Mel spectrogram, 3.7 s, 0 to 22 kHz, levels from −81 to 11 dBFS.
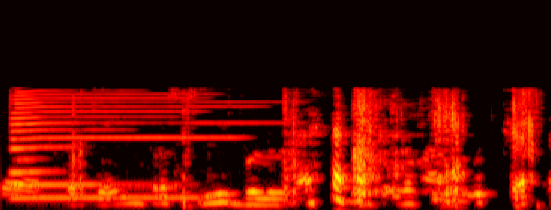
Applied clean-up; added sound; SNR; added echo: classical method Wiener filter.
